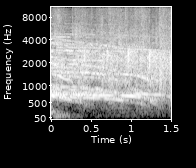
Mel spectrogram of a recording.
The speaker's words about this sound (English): So, hey, everyone, give a big round of applause for your amazing cast as they come on stage.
